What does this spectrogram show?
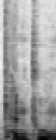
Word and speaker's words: centum: How do we know that Romans originally always pronounced the letter C as a K sound? Like, how do we know they originally said Kaisar and Kentum instead of like Caesar and Centum?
